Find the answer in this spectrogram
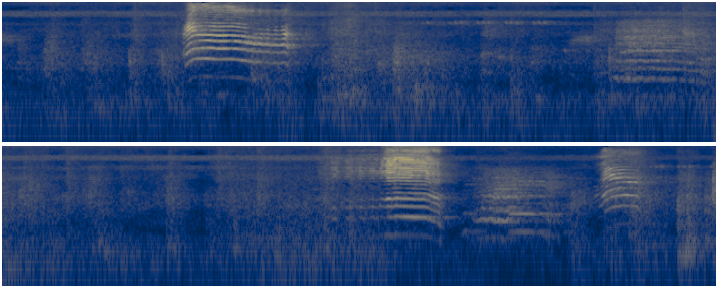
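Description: A goat doe in difficult labour (dystocia) bleating while she is assisted by hand. There are two loud bleats, about a second and a half in and near the end, and quieter calls between them.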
